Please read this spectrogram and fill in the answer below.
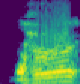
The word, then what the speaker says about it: Uhura: Uhura, is that how you say it? – Uhura and Sulu.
